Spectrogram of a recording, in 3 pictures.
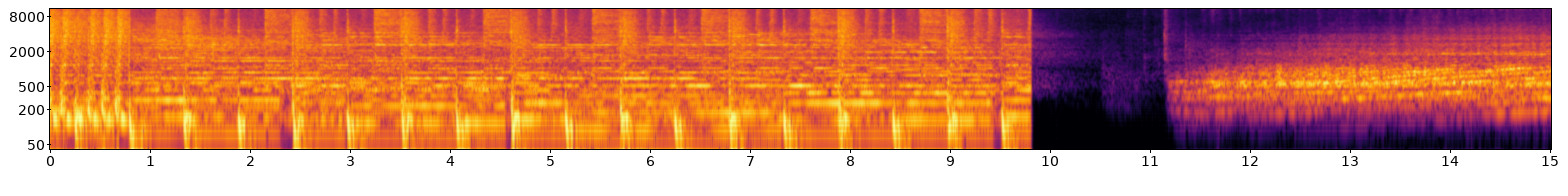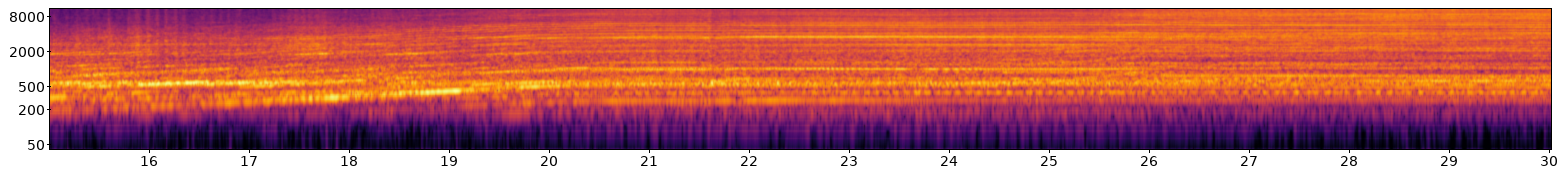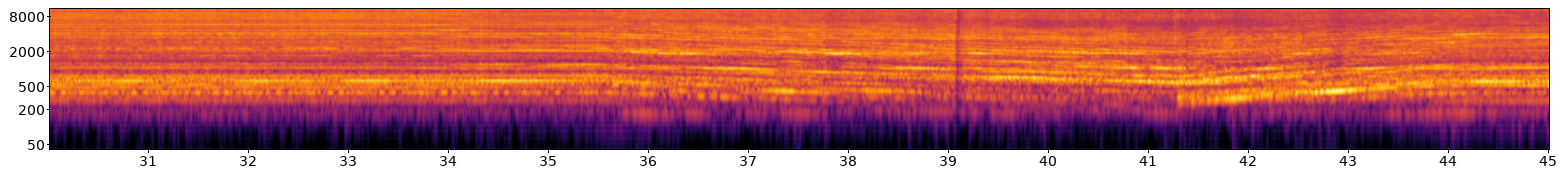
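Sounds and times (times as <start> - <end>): spindle moulder whine: 11.1 - 45.0.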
